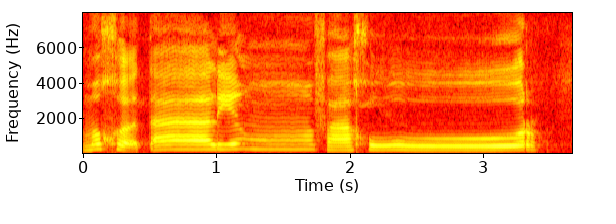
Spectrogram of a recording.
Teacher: Jangan cuma 2 harokat, melainkan panjang 6 harokat mat arid di sukun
